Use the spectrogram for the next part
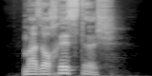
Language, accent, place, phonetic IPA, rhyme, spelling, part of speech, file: German, Germany, Berlin, [mazoˈxɪstɪʃ], -ɪstɪʃ, masochistisch, adjective, De-masochistisch.ogg
- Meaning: 1. masochistic (experiencing sexual enjoyment in the receiving of pain or humiliation) 2. masochistic (joyfully wallowing in pain or hardship)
